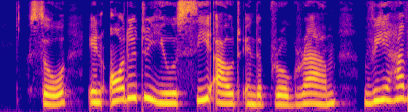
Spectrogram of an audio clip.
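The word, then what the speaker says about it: cout: C plus plus language the C out pronounced as C out is the standard output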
